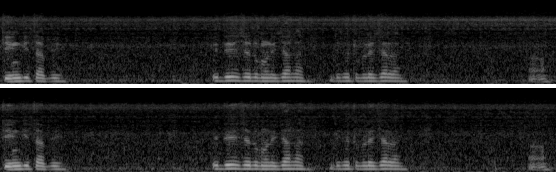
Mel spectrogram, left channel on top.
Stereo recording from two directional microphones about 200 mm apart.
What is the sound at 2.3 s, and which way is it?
Speech, 30° right (ahead or behind).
